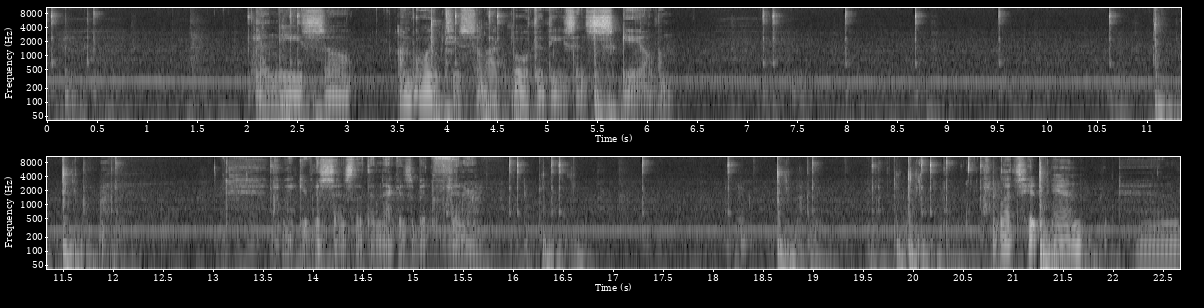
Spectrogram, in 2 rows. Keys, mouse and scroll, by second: 0.5-2.1 middle drag, 2.4-6.3 drag, 3.8 a, 5.5 s, 7.9-11.1 drag, 11.1 middle click, 11.5 a, 12.0 middle click, 16.0-19.0 drag, 18.7 a, 19.9 ctrl+s, 21.2 n.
